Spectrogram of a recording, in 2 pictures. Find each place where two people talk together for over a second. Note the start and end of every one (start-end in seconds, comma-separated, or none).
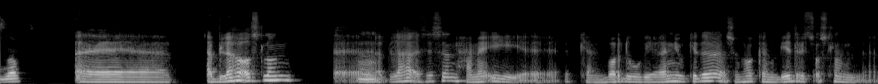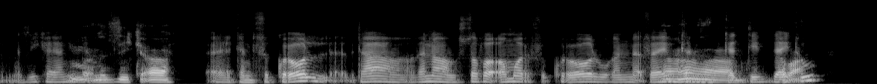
15.4-16.9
